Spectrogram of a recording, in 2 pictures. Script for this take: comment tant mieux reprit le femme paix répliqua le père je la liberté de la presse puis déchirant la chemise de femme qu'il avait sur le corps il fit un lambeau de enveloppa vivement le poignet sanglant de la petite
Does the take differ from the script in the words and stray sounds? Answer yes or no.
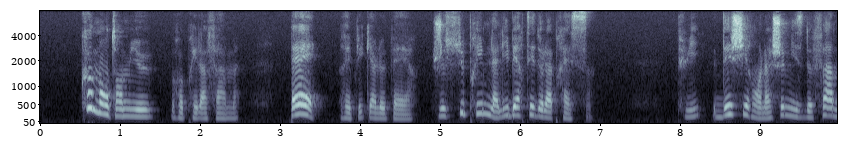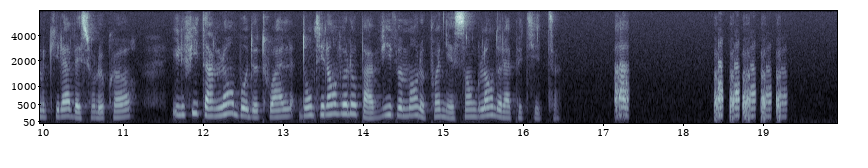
yes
